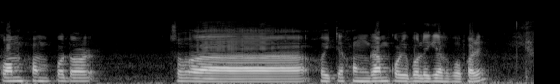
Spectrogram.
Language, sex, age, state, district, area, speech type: Assamese, male, 30-45, Assam, Goalpara, urban, spontaneous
